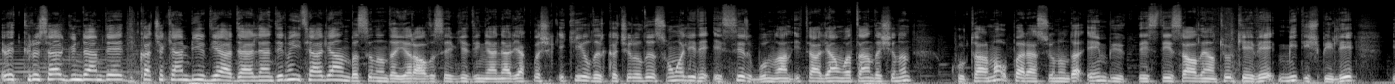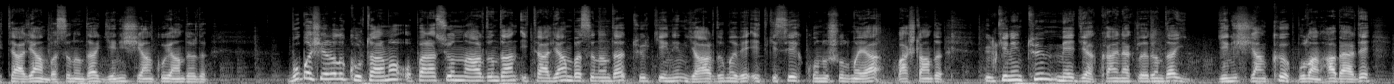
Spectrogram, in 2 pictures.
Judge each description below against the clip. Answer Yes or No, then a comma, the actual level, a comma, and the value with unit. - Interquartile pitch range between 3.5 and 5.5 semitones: Yes, average, 5.0 semitones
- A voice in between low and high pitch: Yes, medium, 155 Hz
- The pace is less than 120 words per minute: No, average, 125 wpm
